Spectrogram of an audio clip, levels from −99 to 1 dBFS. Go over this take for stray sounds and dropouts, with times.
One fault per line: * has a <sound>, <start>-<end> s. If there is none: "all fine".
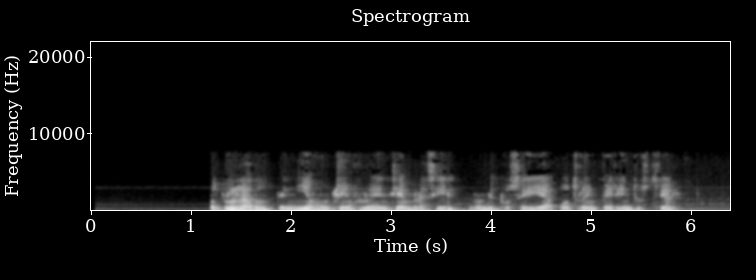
all fine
